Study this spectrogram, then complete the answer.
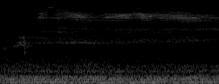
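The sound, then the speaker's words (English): A child's voice imitates an airplane with a steady, rumbling buzz, held evenly for about two seconds and fairly quiet, with no words spoken. “I see airplanes. What does an airplane do?”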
